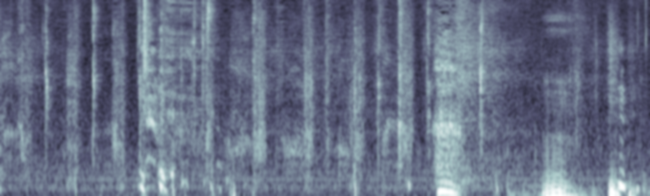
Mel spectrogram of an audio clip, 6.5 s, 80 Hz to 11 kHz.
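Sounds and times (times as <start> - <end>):
crunchy chewing and biting of a dry snack: 0.0 - 5.1.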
